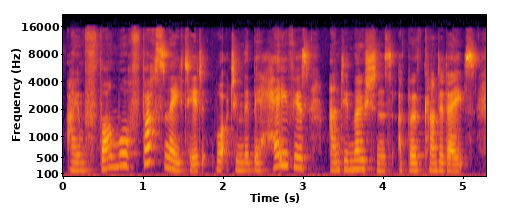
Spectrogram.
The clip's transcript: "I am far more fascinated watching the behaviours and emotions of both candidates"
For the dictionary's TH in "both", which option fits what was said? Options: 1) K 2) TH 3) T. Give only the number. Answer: 2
